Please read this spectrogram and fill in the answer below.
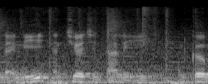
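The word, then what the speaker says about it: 大里: Ở bên này đại lý tiếng Việt thì đọc là đại lý, còn bên này người ta gọi là tá lỉ.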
